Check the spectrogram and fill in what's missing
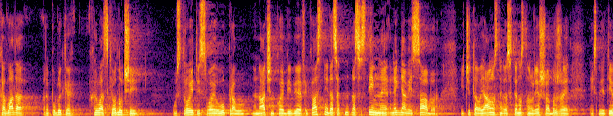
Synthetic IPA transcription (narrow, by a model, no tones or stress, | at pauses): kaʋlˠaːd̪aɾe̞publike̞ | xr̩ʋaːt̪ske̞o̞d̪lˠut͡ʃi | ust̪ɾo̞jit̪isʋo̞juupɾaʋunanaːt͡ʃinko̞jebibioefikasnijed̪ased̪ase̞st̪iːmnne̞ɡɲaːʋisaːbo̞ɾ | it͡ʃit̪aʋajaːʋno̞st̪neɡoaset̪oenost̪aʋnoɾje̞ʃaːʋabr̩ʒe | eksped̪it̪iː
